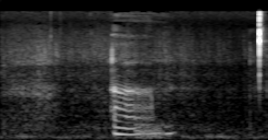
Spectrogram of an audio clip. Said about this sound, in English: And I'm sorry the rain is a little loud.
